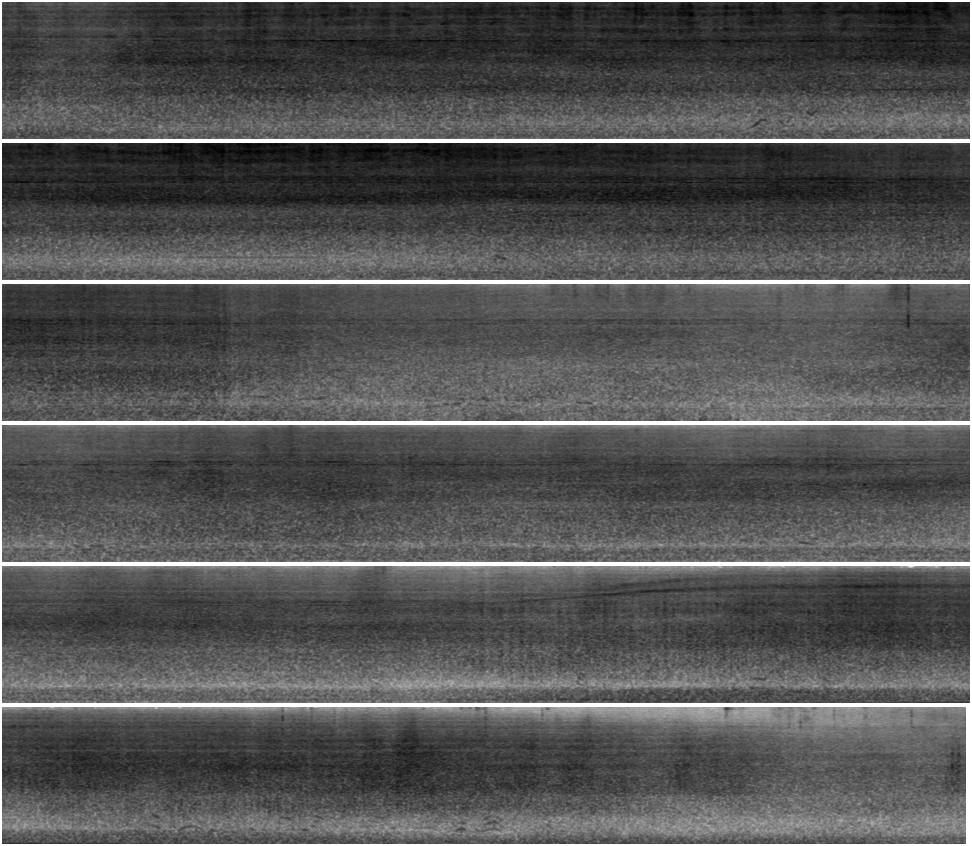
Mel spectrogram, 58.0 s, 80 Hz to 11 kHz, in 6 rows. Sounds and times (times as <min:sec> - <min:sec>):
Aircraft engine: 0:00.0 - 0:58.0
Speech: 0:07.3 - 0:08.8, 0:14.2 - 0:16.1, 0:21.1 - 0:26.7, 0:29.6 - 0:30.5, 0:36.2 - 0:38.1, 0:46.0 - 0:46.9, 0:49.6 - 0:53.6.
